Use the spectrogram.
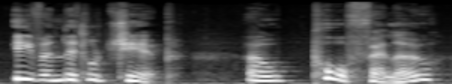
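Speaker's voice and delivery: high-pitched, full-voiced pity; compassionate. A narrator's reading. Dora looking at her old dog Jip, compassionate. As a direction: pity him openly, pitched right up. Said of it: "looking at him with compassion".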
